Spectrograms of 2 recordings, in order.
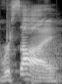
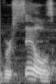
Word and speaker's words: Versailles: to veles Kentucky and it's not Versailles they will absolutely exclude you and not have a conversation so make sure if you're heading down to versales Kentucky you pronounce it properly at the new Technical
